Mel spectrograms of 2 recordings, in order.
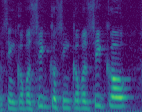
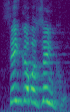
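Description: First: Low, hushed working-out; great-grandfather pondering. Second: High, announced quiz question; executioner quizzing. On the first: Condemned ancestor works out the executioner's sum, pondering softly. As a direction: repeat the sum softly to yourself. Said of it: "dice mi tatarabuelo". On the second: Executioner tests the condemned man with a sum, called out high. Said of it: "Le voy a hacer una cuenta". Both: Acted.

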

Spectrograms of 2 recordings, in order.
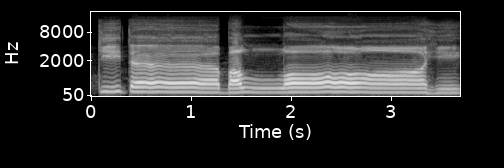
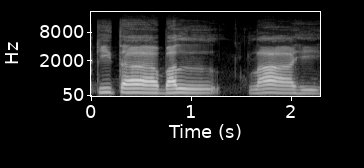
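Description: First: কিতাবাল্লাহি with a full, heavy lam, chanted very slowly and louder; correct heavy lam. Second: কিতাবাল্লাহি with a thin, light lam, said slowly; কিতাবাল্লাহি, the lam of আল্লাহ said thin as the common mistake; wrong thin lam. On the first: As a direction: stretch কিতাবাল্লাহি and thicken the lam of আল্লাহ. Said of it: "হবে কিতাবাল্লাহি". (কিতাবাল্লাহি মোটা লামে টেনে পড়া) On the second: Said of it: "no, এটা ভুল". (কিতাবাল্লাহি চিকন লামে ভুল উচ্চারণ) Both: Shown as a demonstration.

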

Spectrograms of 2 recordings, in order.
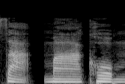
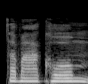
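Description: First: สะ, short pause, มาคม; syllable by syllable. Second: Said in the usual way. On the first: Shown as a demonstration. Teacher showing an exception, สะ-มา-คม in separated syllables. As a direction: set สะ apart from มาคม. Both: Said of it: "อ่านว่า".

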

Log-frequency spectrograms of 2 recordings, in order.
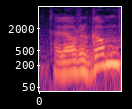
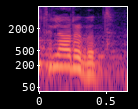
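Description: First: "agam" ending on an M sound; final M. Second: "agat" ending on a T sound, higher pitch; final T. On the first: Teacher contrasts who has the book, final M in "agam". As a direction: close "agam" on a clear M. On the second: Teacher contrasts who has the book, final T in "agat". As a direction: end "agat" on a clear T. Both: Shown as a demonstration. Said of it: "The last letter tells you who has the book".

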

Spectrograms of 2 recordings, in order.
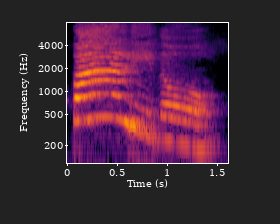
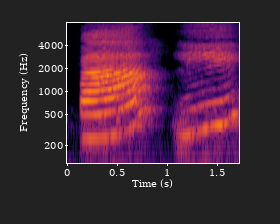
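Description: First: "Pálido" lento y seguido, con PÁ larga y fuerte; énfasis en la sílaba tónica. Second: "Pálido" en tres sílabas sueltas, con pausas; separado por sílabas. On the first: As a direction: alarga la primera sílaba de "Pálido". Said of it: "Aquí tiene su sílaba tónica". (acento muy marcado en la PÁ de "Pálido") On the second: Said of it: "dividirlo por sílabas". (silabeo pausado de "Pálido") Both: Shown as a demonstration.

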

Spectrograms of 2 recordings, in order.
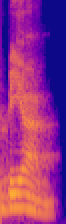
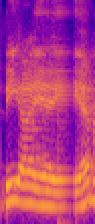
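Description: First: Bian said as one word, bee-AHN; read as a word. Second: B I A N said letter by letter; spelled out. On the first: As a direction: run Bian together as a name, not letters. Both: Shown as a demonstration. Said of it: "is it B I A N or Bian".

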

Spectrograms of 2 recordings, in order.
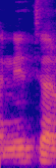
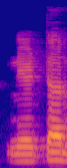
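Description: First: नेचर with ch, nay-char; correct pronunciation. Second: नेटर said with a hard t, nay-ter; wrong pronunciation. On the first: Teacher to students, giving correct nature pronunciation. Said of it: "च के बोलते हैं". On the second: Teacher to students, demonstrating the wrong nature pronunciation. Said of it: "नेटर नहीं बोलते हैं". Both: Shown as a demonstration.

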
